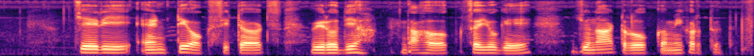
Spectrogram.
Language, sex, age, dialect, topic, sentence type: Marathi, male, 25-30, Southern Konkan, agriculture, statement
